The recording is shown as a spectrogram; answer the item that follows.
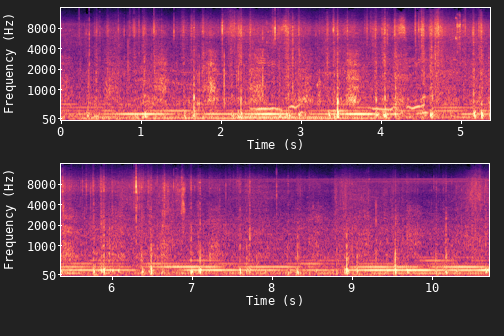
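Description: Hoofbeats of a horse cantering on a soft dirt arena: a run of dull knocks under steady held tones.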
